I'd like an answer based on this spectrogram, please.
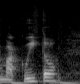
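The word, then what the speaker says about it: macuahuitl: kind of funny because I heard some people mispronounce the name how you say uh the weapon because that I know at first you see how it's spelled and then when you try to pronounce it it sounds it's kind of hard to pronounce for some people but I actually got to hear how you pronounce it properly it's actually called maquito uh so he has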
